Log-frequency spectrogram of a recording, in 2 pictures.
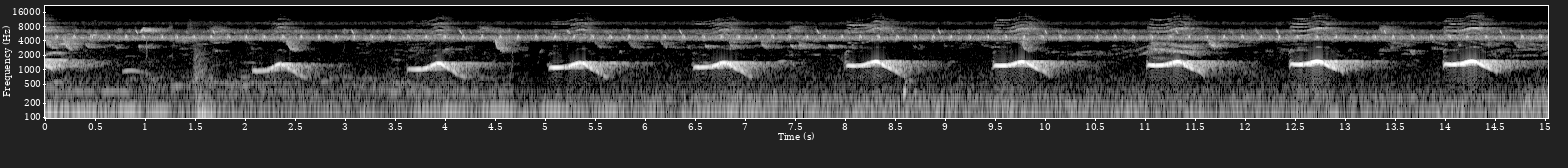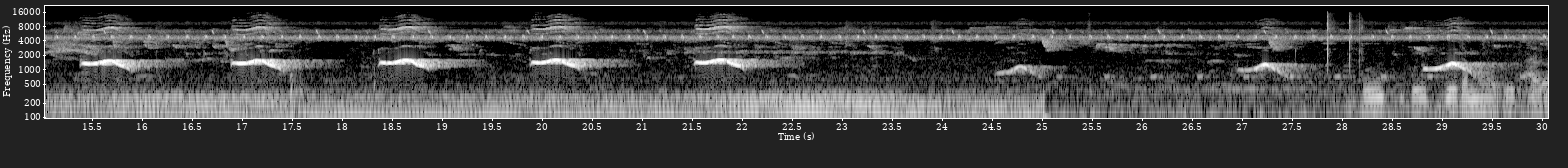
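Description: A bird calling over and over, about once every second and a half: each call is a short note that jumps up and then falls away. The calls stop for a few seconds near the end, then start again. Under them runs a steady, high, pulsing insect drone, like cicadas.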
